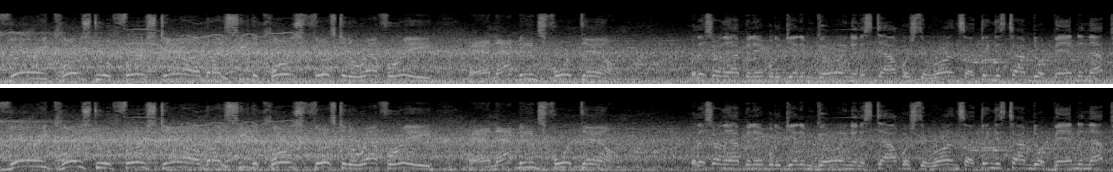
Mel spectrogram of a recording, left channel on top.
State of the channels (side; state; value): left; noise; rumble, 5 dB below the sound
